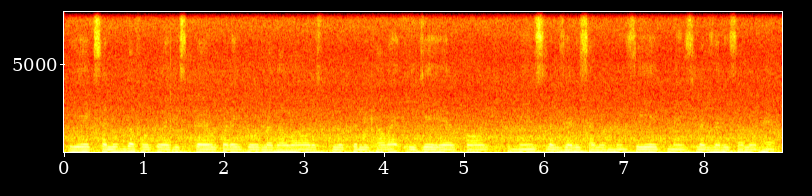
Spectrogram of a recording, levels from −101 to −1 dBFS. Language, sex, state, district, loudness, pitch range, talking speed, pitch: Hindi, male, Bihar, Muzaffarpur, -14 LUFS, 125-130 Hz, 220 wpm, 125 Hz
